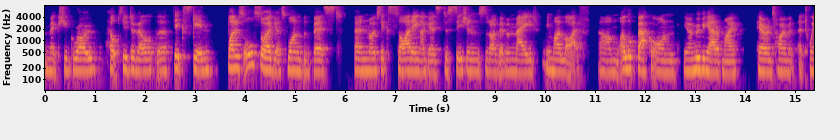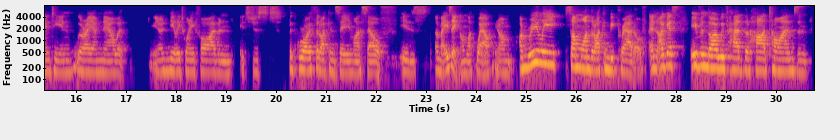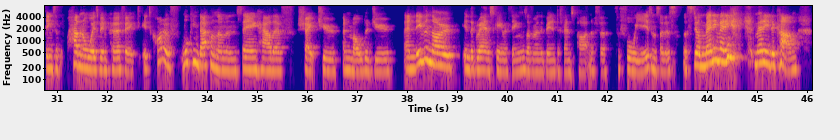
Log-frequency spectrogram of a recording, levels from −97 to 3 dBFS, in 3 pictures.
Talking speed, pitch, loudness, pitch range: 190 wpm, 175 Hz, -24 LUFS, 160-195 Hz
